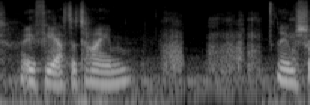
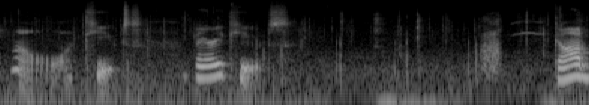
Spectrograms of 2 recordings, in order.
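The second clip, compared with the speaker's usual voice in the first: whisper; 11 dB quieter, slower than usual. Real, not acted. Reacting to the dog.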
